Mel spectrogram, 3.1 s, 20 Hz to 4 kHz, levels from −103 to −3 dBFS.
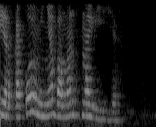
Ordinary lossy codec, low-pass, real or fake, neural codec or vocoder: Opus, 24 kbps; 3.6 kHz; real; none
